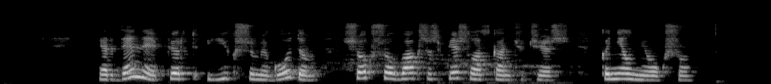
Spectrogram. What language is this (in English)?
Mari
